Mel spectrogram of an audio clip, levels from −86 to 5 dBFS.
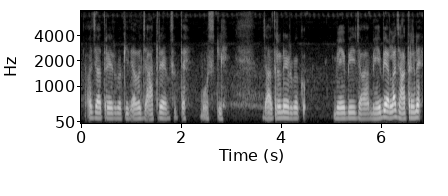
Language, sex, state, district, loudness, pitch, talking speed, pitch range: Kannada, male, Karnataka, Dharwad, -19 LUFS, 140 Hz, 130 wpm, 140-150 Hz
